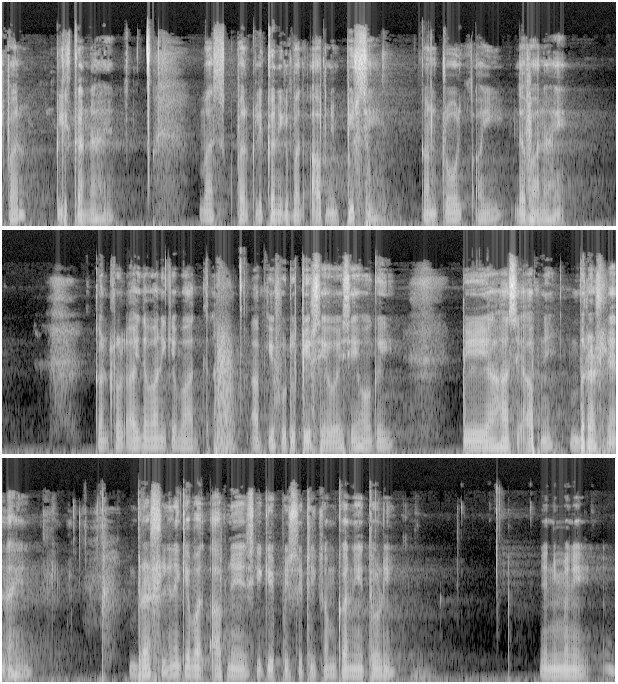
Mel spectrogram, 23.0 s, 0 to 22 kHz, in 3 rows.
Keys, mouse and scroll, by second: 0.0 click, 5.6 click, 6.2 ctrl+i, 13.7 click, 17.3-23.0 drag.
